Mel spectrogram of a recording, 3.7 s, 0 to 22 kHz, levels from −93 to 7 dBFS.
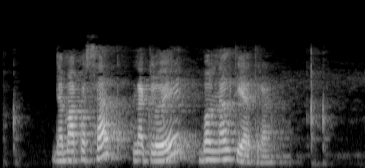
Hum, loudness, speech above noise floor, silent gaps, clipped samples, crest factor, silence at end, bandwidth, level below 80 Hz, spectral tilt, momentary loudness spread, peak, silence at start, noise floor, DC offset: none; -21 LUFS; 29 dB; none; under 0.1%; 18 dB; 0.4 s; 7.6 kHz; -74 dBFS; -5.5 dB/octave; 22 LU; -4 dBFS; 0.15 s; -50 dBFS; under 0.1%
